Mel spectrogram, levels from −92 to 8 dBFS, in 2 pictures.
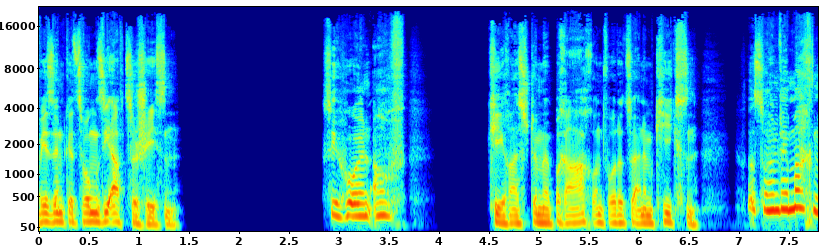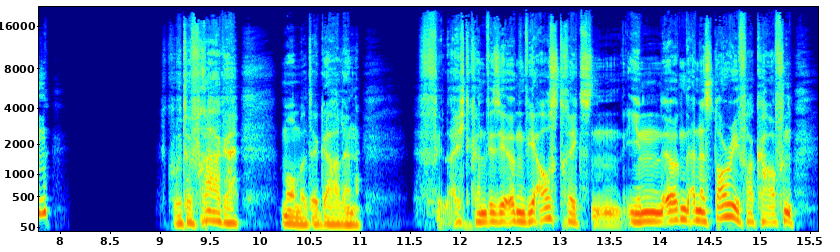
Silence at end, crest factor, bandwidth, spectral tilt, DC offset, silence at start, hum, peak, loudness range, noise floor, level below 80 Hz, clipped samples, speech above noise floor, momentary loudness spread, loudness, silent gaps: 0.15 s; 18 dB; over 20 kHz; -5.5 dB/octave; under 0.1%; 0 s; none; 0 dBFS; 5 LU; under -90 dBFS; -34 dBFS; under 0.1%; over 74 dB; 11 LU; -17 LUFS; 1.49-2.83 s, 3.99-4.48 s, 8.13-8.91 s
